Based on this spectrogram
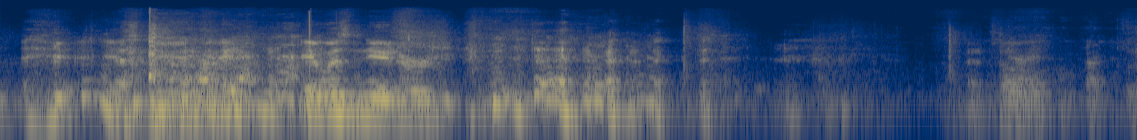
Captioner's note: laughter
